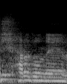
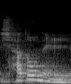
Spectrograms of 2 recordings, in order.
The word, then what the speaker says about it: Chardonnay: 내도 프랑스 고향 해요 그래서 이 제품 술 식으로 샤르도네 라고 발음을 하는건데 영어발음이 샤도네이 라고 부르기도 합니다 4 투표 형 모두 널리 쓰이기 때문에 그냥 편하신 걸로 고르시면 될 것 같아요 예 절 부분을 채로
